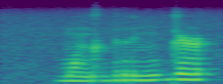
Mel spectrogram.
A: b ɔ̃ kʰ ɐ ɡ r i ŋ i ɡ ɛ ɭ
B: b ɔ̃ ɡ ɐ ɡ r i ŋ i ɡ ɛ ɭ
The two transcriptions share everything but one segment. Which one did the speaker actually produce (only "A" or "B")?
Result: B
